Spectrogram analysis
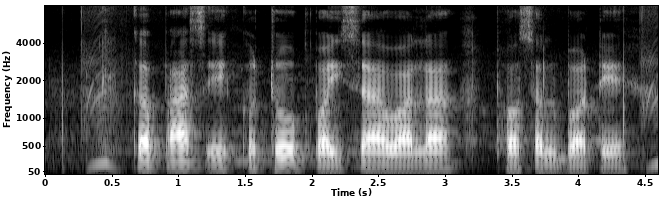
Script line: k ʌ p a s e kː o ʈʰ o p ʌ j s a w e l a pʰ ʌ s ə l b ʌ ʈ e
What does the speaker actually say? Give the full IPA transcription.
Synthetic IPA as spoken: k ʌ p a s e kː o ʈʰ o p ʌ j s a w a l a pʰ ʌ s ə l b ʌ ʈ e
